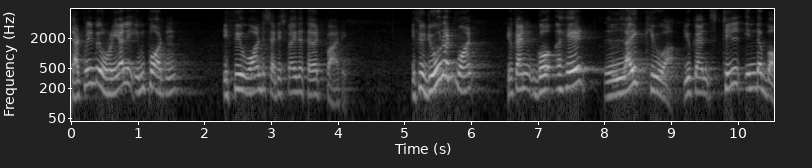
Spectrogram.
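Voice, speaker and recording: A man with a Sri Lankan accent speaks in a high pitch at a moderate pace with lively intonation. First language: Sinhala. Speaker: photography teacher. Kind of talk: live-streamed lecture. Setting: live Facebook video.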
